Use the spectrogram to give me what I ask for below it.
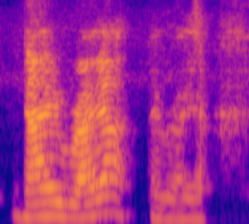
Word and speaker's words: Naira: And Lorenzo saying Naria is pronounced Naria. Naira.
